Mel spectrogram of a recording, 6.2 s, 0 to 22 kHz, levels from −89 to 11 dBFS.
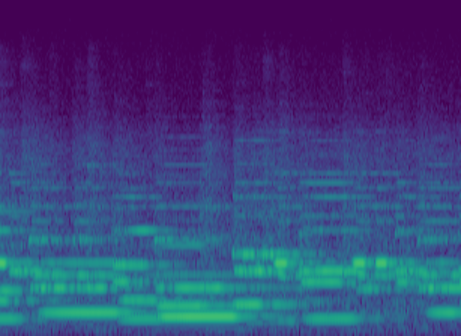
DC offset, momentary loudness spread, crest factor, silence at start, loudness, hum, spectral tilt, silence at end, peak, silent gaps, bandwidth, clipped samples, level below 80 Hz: under 0.1%; 8 LU; 12 dB; 0 s; -26 LUFS; none; -7 dB/octave; 0 s; -14 dBFS; none; 8.2 kHz; under 0.1%; -70 dBFS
